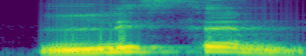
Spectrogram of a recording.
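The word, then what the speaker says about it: listen: लिसन लिसन में टी कहीं भी नहीं आता है।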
